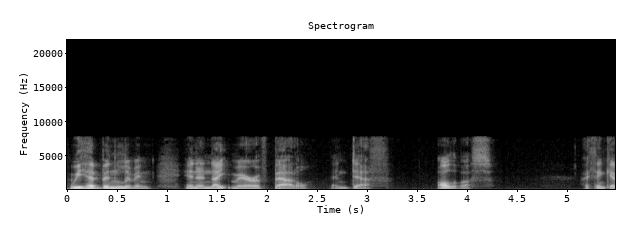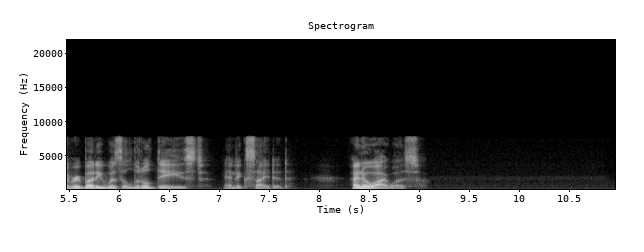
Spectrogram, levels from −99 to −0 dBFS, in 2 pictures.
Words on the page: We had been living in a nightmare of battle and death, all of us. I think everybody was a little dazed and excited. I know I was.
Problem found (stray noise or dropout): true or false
false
